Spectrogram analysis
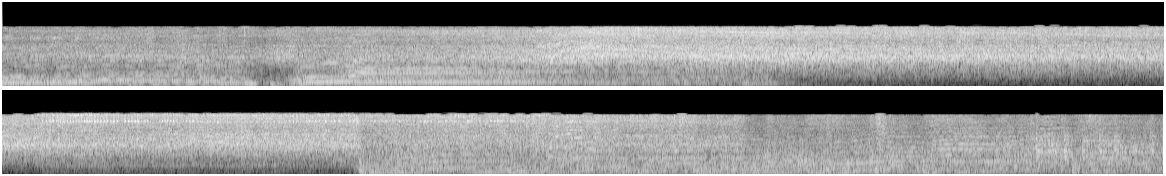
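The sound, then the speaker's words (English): Motorbike engines revving in a film escape scene, the bikes rigged for the stunt by a special effects crew: a loud, continuous engine roar with wavering, shifting tones that changes abruptly midway and stays dense throughout. “That was the escape. The bikes were rigged up by our special effects man, Nick Alder, who's done a lot of big pictures over the years in England. They escape on bikes.”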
